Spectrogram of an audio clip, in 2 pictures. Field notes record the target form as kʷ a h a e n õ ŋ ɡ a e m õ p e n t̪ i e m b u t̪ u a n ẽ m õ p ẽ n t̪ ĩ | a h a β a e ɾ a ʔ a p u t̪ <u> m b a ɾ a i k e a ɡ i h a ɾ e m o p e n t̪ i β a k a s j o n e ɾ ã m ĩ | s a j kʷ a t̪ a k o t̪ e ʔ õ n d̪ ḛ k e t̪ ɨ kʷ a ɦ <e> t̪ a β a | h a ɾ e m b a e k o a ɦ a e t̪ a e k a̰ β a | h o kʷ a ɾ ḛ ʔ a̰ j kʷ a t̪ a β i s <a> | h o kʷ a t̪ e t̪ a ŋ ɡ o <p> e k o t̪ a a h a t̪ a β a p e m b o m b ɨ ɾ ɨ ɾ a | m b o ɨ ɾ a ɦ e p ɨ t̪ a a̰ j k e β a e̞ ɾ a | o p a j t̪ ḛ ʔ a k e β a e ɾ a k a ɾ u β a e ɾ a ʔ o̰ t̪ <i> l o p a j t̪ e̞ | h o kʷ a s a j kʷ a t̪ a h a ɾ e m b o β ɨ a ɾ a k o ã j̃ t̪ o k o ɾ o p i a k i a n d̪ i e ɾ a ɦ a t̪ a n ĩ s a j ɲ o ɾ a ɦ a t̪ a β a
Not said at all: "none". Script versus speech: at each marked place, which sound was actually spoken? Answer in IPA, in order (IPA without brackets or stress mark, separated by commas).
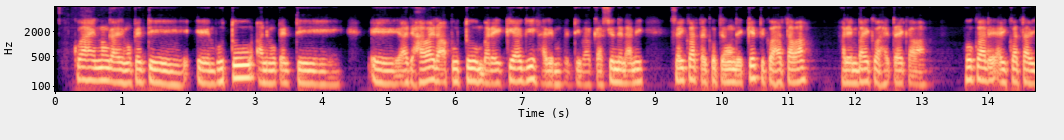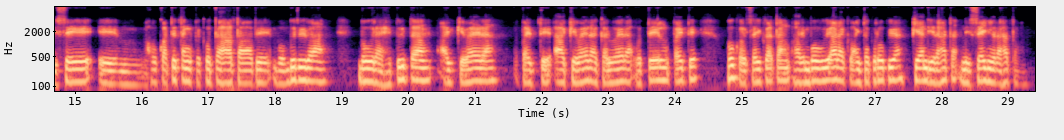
u, a, e, p, e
